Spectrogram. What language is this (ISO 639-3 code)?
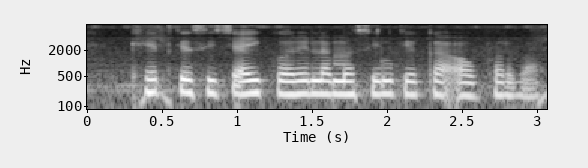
bho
